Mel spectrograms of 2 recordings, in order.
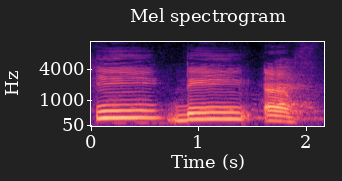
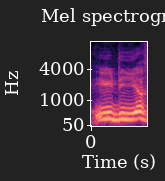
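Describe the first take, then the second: First: Each letter is separated by a short pause. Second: The letters are run together without pauses. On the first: The speaker calls it right. "रुक रुक के थोड़ा सा space मारते हैं" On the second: The speaker calls it wrong. "जब हम बोलते ई डी एफ से मिलाया तब गड़बड़ा जाता, वो गलत हो जाता"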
